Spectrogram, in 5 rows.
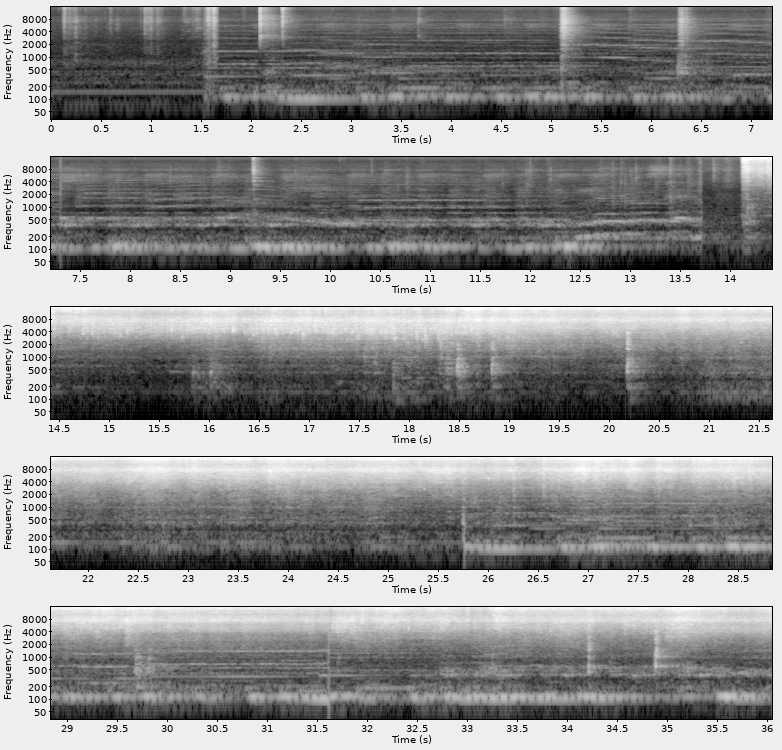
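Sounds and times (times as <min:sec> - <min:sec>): eggplants sizzling in hot oil: 0:14.1 - 0:36.0.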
